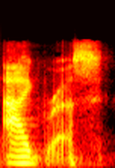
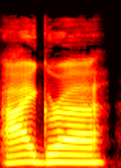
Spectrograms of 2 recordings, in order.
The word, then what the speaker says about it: IGRA: So in those patients, I prefer using the interferon gamma releasing assay, the IGRAS.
